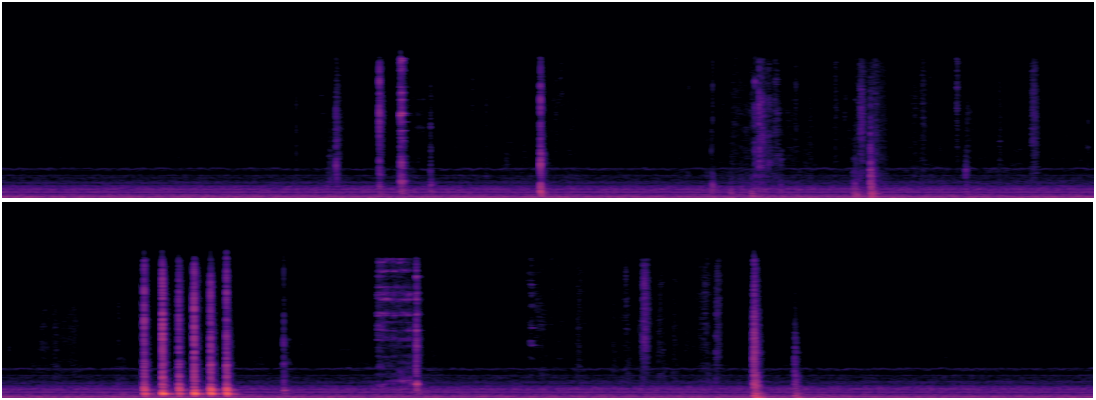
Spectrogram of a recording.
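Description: Dry glaze materials being scooped and weighed: a small metal scoop and a plastic container on a scale knock and clink. A quick run of about six taps comes about nine seconds in, with scattered single knocks, over a steady hum.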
